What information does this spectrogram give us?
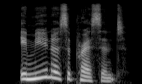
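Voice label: "immunosuppressant", British English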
